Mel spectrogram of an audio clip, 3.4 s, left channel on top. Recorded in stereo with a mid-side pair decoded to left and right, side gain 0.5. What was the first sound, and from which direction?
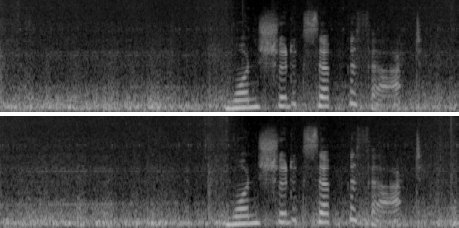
A woman speaking, 5° left.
